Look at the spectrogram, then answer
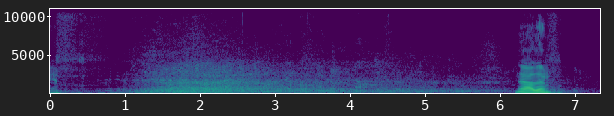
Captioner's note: laugh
